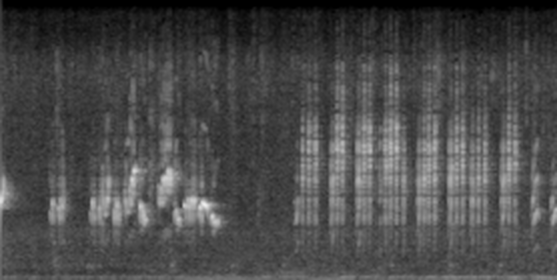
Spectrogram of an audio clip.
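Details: Spot-throated Babbler kept a year in a cage in Bandung gives a jumble of mixed whistled notes, then a rapid, evenly spaced series of harsh, rasping notes.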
